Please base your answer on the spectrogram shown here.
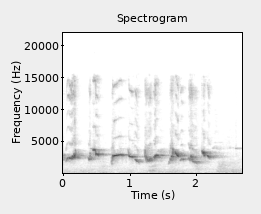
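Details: Robin in full voice: about seven quick, slurred warbling phrases tumble one after another, then fade out at the end.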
